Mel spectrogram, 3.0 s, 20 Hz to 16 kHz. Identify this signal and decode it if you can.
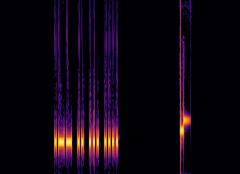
Morse code, heard as a keyed tone, about 53 wpm, 700 Hz. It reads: WISH
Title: Sentences from Top 1600 Words - New Word Drill - 50wpm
